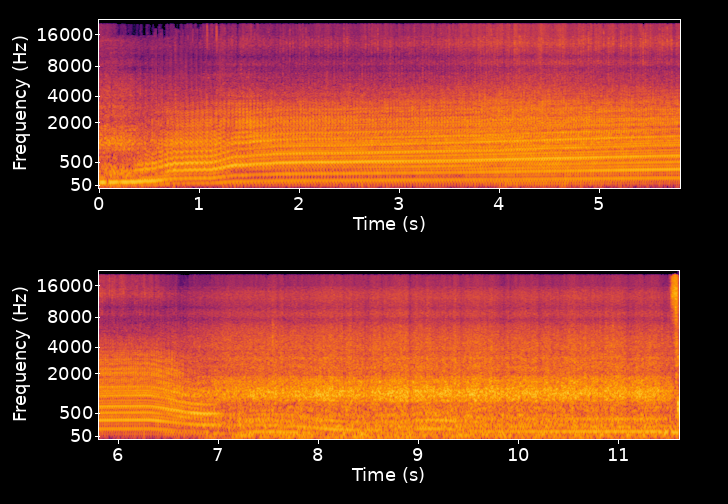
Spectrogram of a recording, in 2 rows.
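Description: A Volkswagen Passat W8 on the move: the engine pulls up through the revs in a rising, smooth multi-cylinder drone, then drops off sharply as it shifts, settling into a lower, rougher hum with road noise. It is close and loud.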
